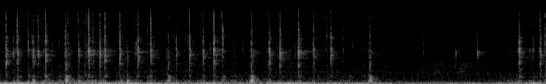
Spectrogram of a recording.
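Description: Fingertips of both hands type on a retro typewriter-style mechanical keyboard with round white keycaps set in chrome-look rings on a silver frame. A fast, steady stream of sharp, short clicky keystrokes is heard over a low background hum, slowing briefly near the end before picking up again.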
